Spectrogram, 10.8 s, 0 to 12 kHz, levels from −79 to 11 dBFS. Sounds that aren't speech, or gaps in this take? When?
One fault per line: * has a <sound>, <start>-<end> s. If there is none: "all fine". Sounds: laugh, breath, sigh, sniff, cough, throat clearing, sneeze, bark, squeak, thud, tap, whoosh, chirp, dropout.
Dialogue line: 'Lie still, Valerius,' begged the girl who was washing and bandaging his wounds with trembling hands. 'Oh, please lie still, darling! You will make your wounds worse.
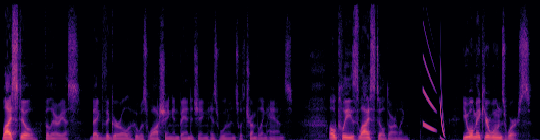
* has a chirp, 8.4-8.9 s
